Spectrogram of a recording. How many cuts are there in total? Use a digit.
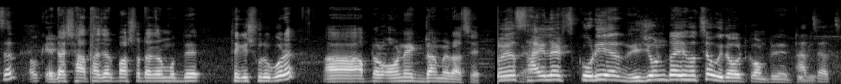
1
